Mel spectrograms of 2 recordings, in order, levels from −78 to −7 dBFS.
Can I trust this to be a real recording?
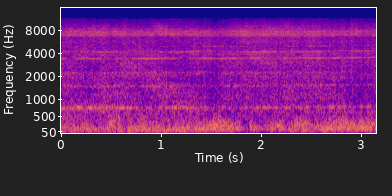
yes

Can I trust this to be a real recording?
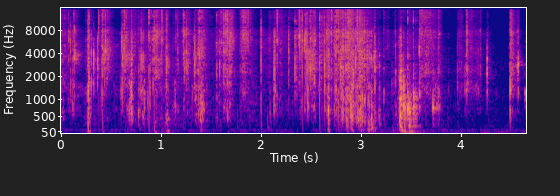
yes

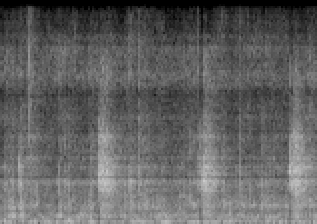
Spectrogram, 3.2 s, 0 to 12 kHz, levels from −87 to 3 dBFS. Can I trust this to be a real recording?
no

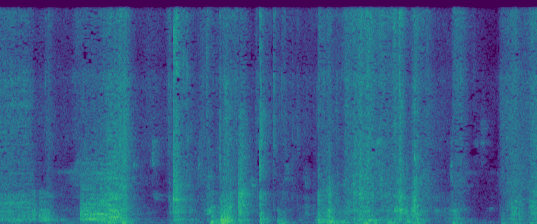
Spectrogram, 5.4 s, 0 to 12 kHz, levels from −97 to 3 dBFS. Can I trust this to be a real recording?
yes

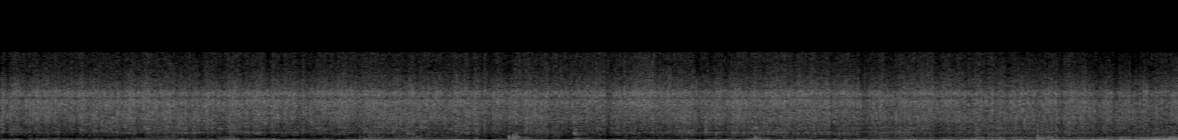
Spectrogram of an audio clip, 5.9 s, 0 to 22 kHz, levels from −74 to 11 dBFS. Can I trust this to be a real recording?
yes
